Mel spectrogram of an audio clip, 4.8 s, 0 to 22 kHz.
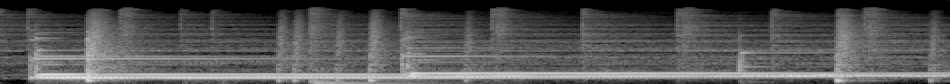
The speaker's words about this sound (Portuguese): Soam na RTP os telefones de ouvintes curiosos, perplexos, exaltados, que contam a incrível história do que se está a passar na Antena 2, na rádio culta da arte que toca.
